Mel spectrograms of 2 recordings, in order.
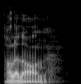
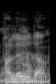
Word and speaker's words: Paludan: Och den här personen som jag inte riktigt kan uttala namnet på, Rasmus Paludan, Paludan Paludan? Paludan. Paludan. – Paludan. Ja. Ja.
